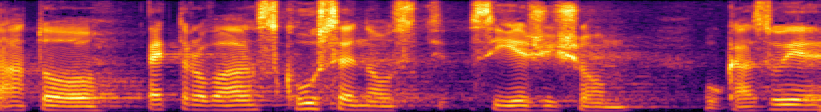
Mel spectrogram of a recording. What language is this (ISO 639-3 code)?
slk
